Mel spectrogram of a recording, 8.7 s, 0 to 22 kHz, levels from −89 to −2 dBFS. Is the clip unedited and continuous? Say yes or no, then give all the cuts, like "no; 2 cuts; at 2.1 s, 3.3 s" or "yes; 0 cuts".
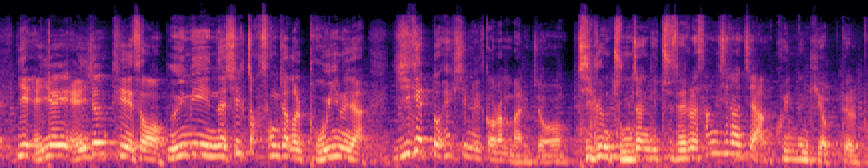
no; 2 cuts; at 1.6 s, 5.7 s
